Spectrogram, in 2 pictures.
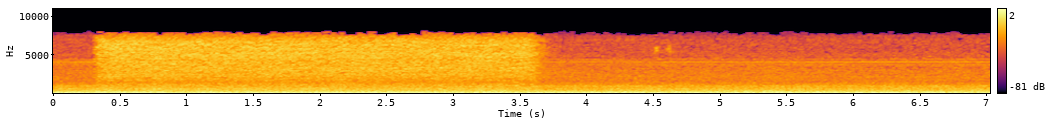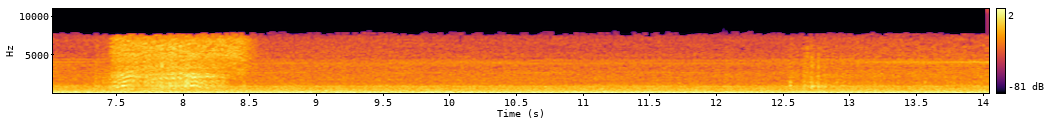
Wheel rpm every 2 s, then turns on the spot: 0, 0, 0, 30, 10, 0, 10.
12-14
